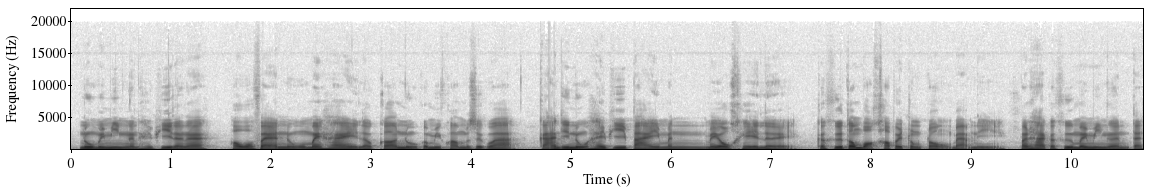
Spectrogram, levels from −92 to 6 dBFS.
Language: Thai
